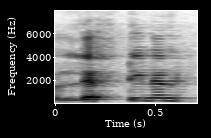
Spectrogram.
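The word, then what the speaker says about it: lieutenant: ए एन टी नहीं देखो लेफ्टिनेंट पढ़ते भले हैं लेकिन स्पेलिंग में एफ नहीं होता ऑप्शन नंबर बी बिल्कुल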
